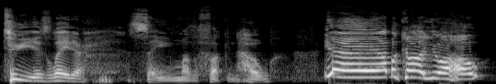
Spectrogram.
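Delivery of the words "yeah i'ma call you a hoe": a sudden loud, higher jab; loud taunt. Retold or imitated. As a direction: throw the insult out loud. Insulting the racist classmate.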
